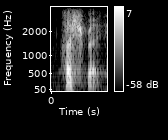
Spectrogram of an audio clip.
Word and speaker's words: Hushbeck: Dirk, D-I-R-K, Hushbeck, H-U-S-H-B-E-C-K.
